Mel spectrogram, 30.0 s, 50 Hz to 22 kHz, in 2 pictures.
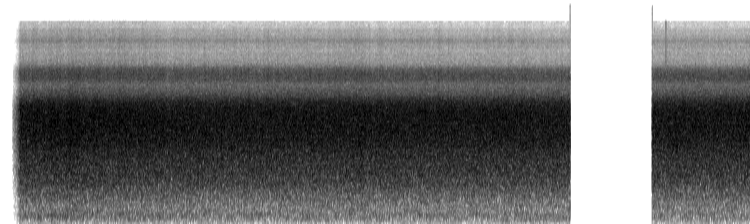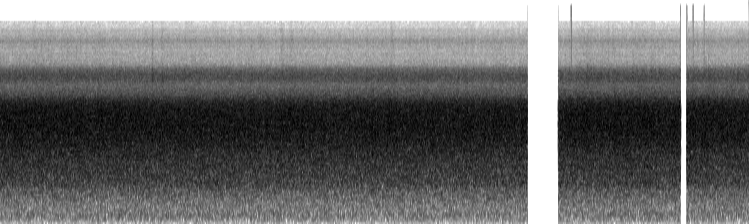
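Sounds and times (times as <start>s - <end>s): heavy rain hiss: 0.4s - 11.4s, 13.1s - 25.6s, 26.2s - 29.9s.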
